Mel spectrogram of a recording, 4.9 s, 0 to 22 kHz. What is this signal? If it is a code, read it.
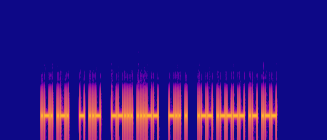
Morse code, heard as a keyed tone, about 50 wpm, 700 Hz. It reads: RR TU 73 DE W1AW
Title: Common QSO Phrases Encore 50wpm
